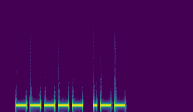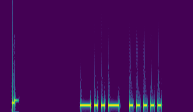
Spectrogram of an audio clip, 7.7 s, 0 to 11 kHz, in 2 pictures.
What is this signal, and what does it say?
Morse code, heard as a keyed tone, about 17 wpm, 700 Hz. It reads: 0W X5
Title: Single-Letter Single-Number 17wpm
